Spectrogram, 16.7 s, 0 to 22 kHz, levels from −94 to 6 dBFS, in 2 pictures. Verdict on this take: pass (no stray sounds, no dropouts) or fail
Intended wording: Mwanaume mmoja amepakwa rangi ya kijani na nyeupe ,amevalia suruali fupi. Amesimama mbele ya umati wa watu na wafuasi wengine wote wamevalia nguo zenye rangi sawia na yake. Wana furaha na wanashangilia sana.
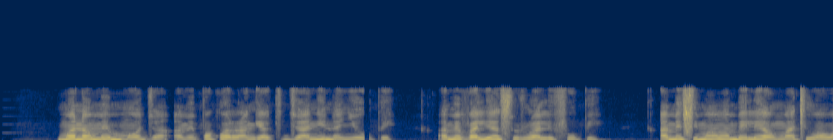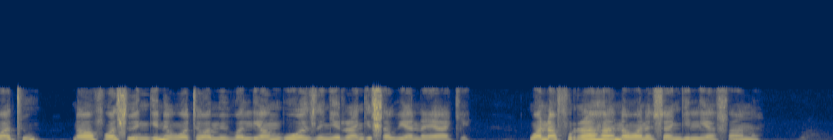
fail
